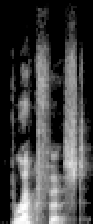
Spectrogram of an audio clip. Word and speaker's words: breakfast: Breakfast, excellent. Friday, perfect. Days of the week, Friday, stresses on that first syllable. So most 2-syllable nouns, the stress is on the first syllable.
